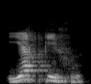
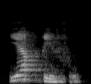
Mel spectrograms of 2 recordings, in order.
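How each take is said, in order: Both takes have the same delivery.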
